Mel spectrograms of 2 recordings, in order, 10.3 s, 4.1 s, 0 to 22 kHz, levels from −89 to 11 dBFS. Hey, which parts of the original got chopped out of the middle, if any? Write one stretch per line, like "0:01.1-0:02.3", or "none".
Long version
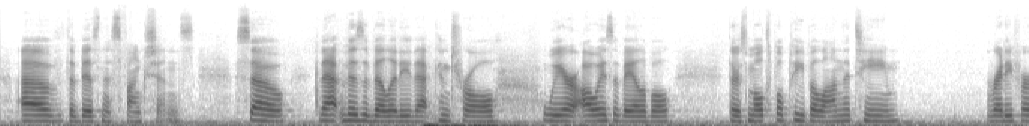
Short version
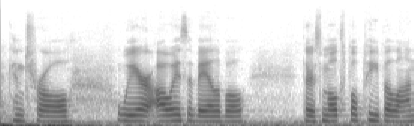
none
